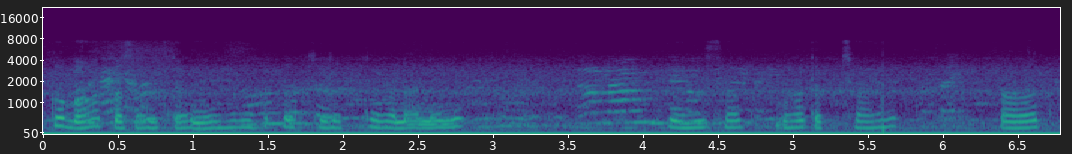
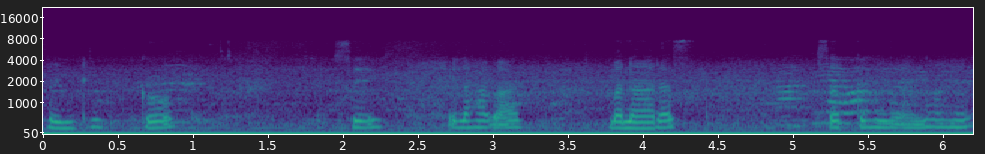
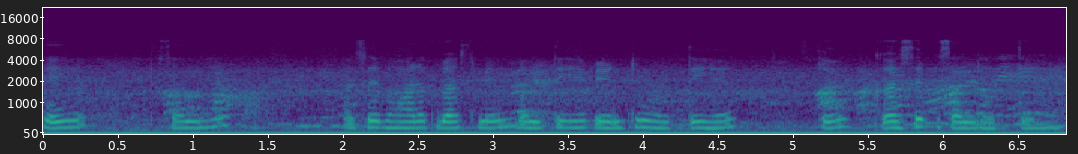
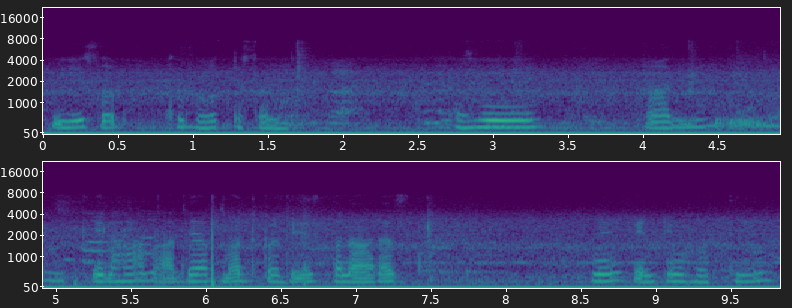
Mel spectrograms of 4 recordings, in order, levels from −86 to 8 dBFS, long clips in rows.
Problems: none marked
